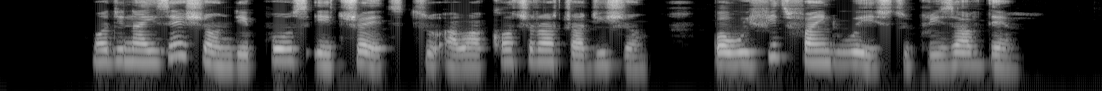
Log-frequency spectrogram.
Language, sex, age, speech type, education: Nigerian Pidgin, female, 15-29, spontaneous, tertiary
